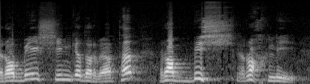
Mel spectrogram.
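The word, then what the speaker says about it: رَبِّ اشْرَحْ لِي: হামজাটি হচ্ছে হামজা অসল তাহলে এখানে এই হামজাটি আর উচ্চারণ হবে না। সরাসরি রব্বি এইশিনকে ধরবে। রব্বিশিনকে ধরবে। অর্থাৎ রব্বিশ রখলি রব্বিশ রখলি এটা হবে।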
